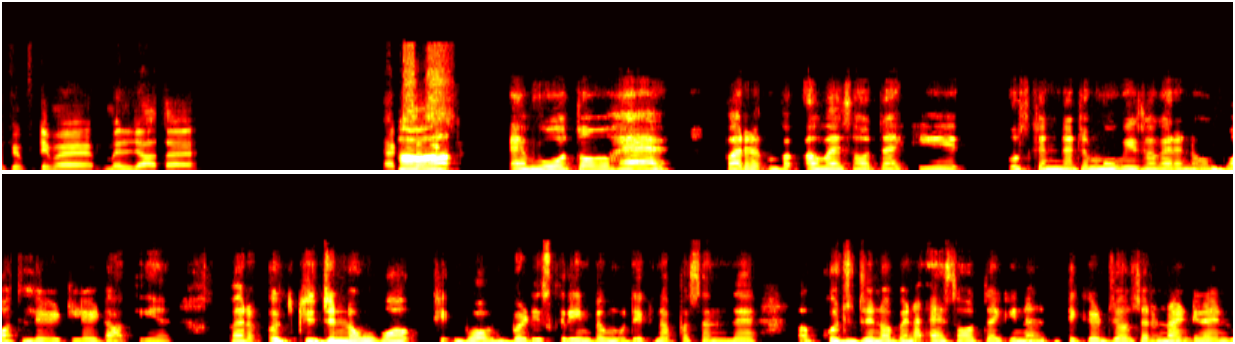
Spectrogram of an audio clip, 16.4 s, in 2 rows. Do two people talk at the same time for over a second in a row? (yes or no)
no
